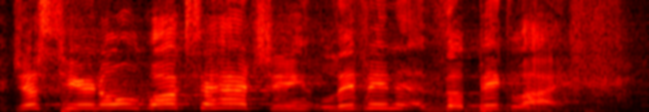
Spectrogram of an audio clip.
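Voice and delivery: high, loud mock-proud read; reading his old post in a mock-proud voice. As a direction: announce it like a proud boast. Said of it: "it says".

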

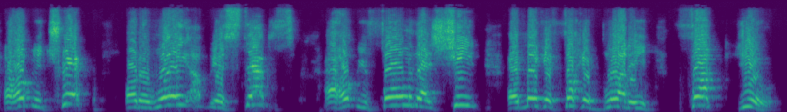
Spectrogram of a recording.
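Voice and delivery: high, indignant rant at a co-host; heated cursing. Real, not acted. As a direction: lay a curse on them, pitched well up.

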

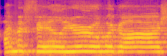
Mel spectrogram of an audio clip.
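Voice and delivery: high, loud, panicked inner voice of failure; panicky self-doubt. Retold or imitated. Guest voicing the collapsing mind, panicked and loud. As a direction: let the doubt spiral into alarm. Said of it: "When I say collapse, it's like".

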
